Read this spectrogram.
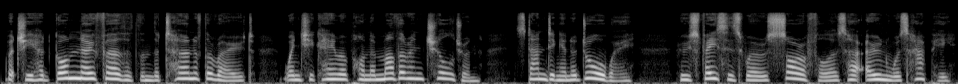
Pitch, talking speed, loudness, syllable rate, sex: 220 Hz, 215 wpm, -17 LUFS, 5.5 syllables/s, female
